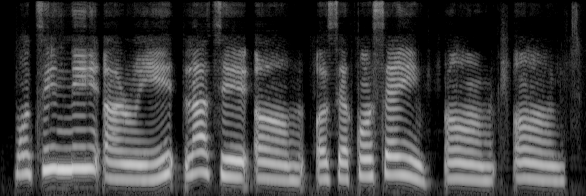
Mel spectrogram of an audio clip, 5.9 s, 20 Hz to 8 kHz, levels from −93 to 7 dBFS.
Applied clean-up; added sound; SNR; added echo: neural mask model DeepFilterNet 3.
